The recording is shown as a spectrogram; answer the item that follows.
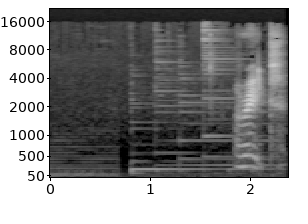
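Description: Background music: one track fades out, and after a brief gap new music with plucked acoustic guitar notes starts about a second in.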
